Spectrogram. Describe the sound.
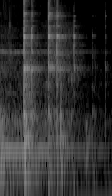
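Dishes and cutlery are laid as the table is set for lunch, with a few faint, light clinks and taps that thin out toward the end.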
